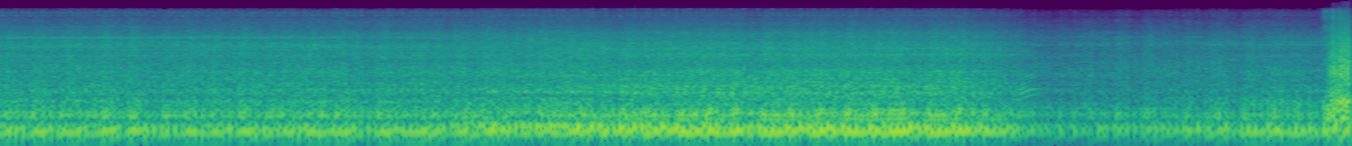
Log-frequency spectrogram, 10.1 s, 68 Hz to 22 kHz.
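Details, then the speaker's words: 2002 Kawasaki ZRX1200R with Keihin CVK carbs, sat a while, started with enricher: hums evenly, sags as the throttle closes, then a sharp pop; runs better but still has lean deceleration popping from an open carb vacuum port. "runs a lot better there's no question about it she still has a little bit of diesel or when you let off the throttle Pop"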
